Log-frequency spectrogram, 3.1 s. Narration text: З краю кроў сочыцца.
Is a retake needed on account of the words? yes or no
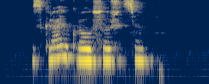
no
